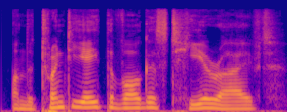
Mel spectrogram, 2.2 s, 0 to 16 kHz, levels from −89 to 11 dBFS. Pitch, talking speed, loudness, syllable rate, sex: 145 Hz, 225 wpm, -17 LUFS, 6.4 syllables/s, male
